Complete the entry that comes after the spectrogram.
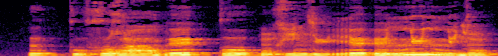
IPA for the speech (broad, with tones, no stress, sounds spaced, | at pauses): ɯ˦ kː u˨ x u˧ ʁʷ ɑ̃ː˧ b øː˦ kː oː˧ p ũ˨ x i˧ n z y˨ r ø˦ ʔ ø˨ lː y˦ lː y˦ ɟ ũ˧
